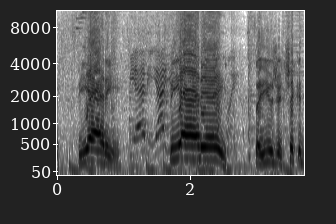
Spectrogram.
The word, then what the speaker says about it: Fieri: hear people say fieri what's the right way to say this spaghetti so you don't just say fiera you say fiatty so you use your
